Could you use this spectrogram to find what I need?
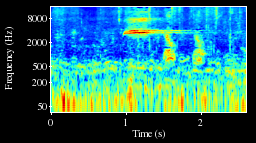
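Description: A referee's whistle blows sharply once.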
